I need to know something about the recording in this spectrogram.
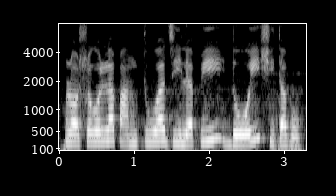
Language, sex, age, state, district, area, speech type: Bengali, female, 18-30, West Bengal, Kolkata, urban, spontaneous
